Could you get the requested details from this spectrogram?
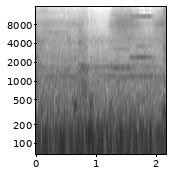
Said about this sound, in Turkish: Bu bir de eski otobüs. Motor gürültüsü de fazla olduğu için arkadaşlar.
